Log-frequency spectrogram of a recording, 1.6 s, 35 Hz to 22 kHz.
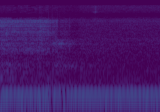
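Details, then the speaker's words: ART Pro Channel II tube preamplifier fed at 118 V: only a faint steady low hum under near silence, no buzz; buzz returns around 122.5 V and worsens at 124 V. Normal quiet operation. "if I bring it up to say 124 the sound is that much worse and that would not be ideal for a studio environment so we'll leave it down at 118 and it's quite as can be"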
